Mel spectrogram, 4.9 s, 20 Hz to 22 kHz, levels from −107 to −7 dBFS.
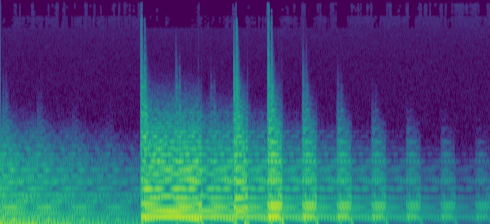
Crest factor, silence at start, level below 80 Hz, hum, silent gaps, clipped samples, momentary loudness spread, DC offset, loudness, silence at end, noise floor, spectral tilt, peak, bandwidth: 20 dB; 0 s; -40 dBFS; none; none; under 0.1%; 22 LU; under 0.1%; -24 LUFS; 0 s; -46 dBFS; -8.5 dB/octave; -6 dBFS; 8.8 kHz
